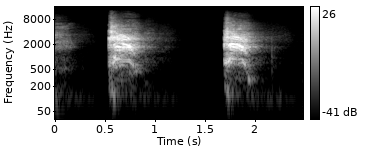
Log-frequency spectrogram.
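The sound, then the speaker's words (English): Two loud, explosive sneezes about a second apart, each a sharp burst of breathy noise that fades quickly, with a faint breath before the first and nothing else in between. “There's the sneeze.”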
